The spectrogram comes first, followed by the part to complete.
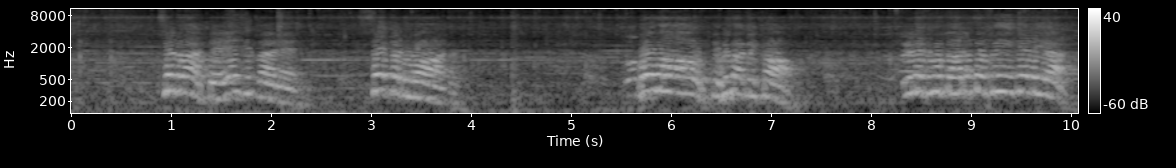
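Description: Four long shouted yells, one every two to three seconds, as the heavy sacks are swung and thrown over the bar one after another.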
